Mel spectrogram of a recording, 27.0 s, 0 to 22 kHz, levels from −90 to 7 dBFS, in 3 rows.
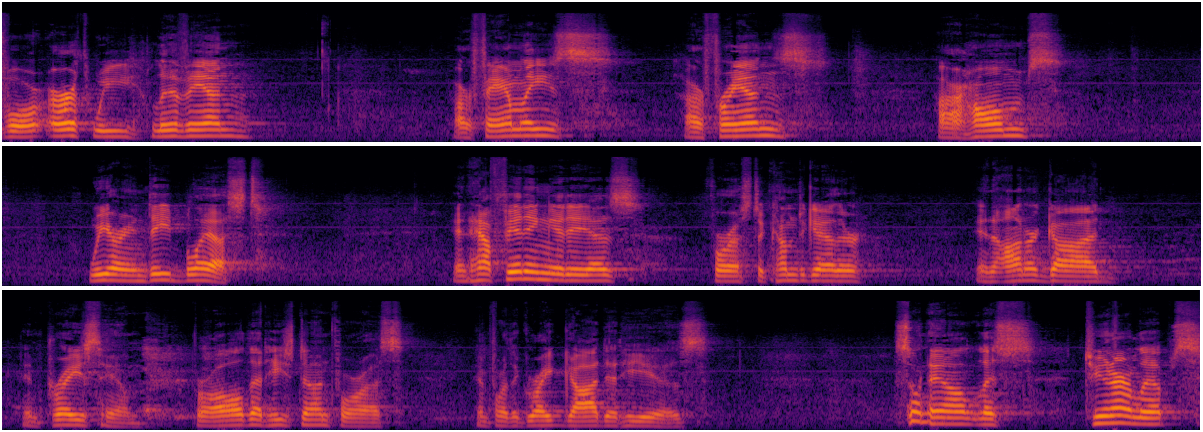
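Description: No technical faults can be heard anywhere in this recording.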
